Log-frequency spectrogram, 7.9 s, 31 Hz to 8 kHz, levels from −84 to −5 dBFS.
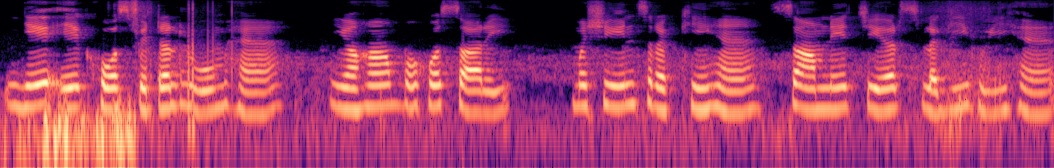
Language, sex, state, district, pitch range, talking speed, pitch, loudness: Hindi, male, Punjab, Pathankot, 210-240 Hz, 120 wpm, 225 Hz, -15 LUFS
